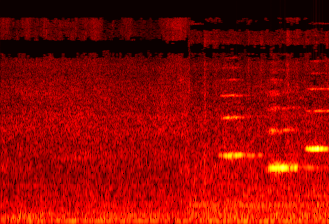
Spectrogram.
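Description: Steady low rumble of a monorail station, then from about two and a half seconds in a run of short electronic chime notes at different pitches: the platform's arrival chime for an incoming monorail train.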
